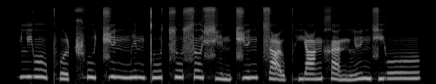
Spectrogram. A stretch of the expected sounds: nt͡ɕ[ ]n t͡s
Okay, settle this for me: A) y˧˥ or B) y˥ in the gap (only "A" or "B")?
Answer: B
